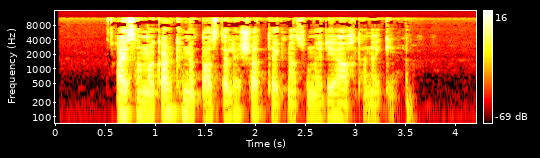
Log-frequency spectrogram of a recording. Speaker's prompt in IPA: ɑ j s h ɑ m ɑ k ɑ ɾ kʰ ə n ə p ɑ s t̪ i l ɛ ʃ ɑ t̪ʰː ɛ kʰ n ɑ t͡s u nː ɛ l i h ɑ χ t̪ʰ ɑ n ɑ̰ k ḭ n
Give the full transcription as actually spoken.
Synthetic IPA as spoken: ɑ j s h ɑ m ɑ k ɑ ɾ kʰ ə n ə p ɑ s t̪ ɛ l ɛ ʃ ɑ t̪ʰː ɛ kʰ n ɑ t͡s u n ɛ ɾ i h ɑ χ t̪ʰ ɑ n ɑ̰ k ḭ n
